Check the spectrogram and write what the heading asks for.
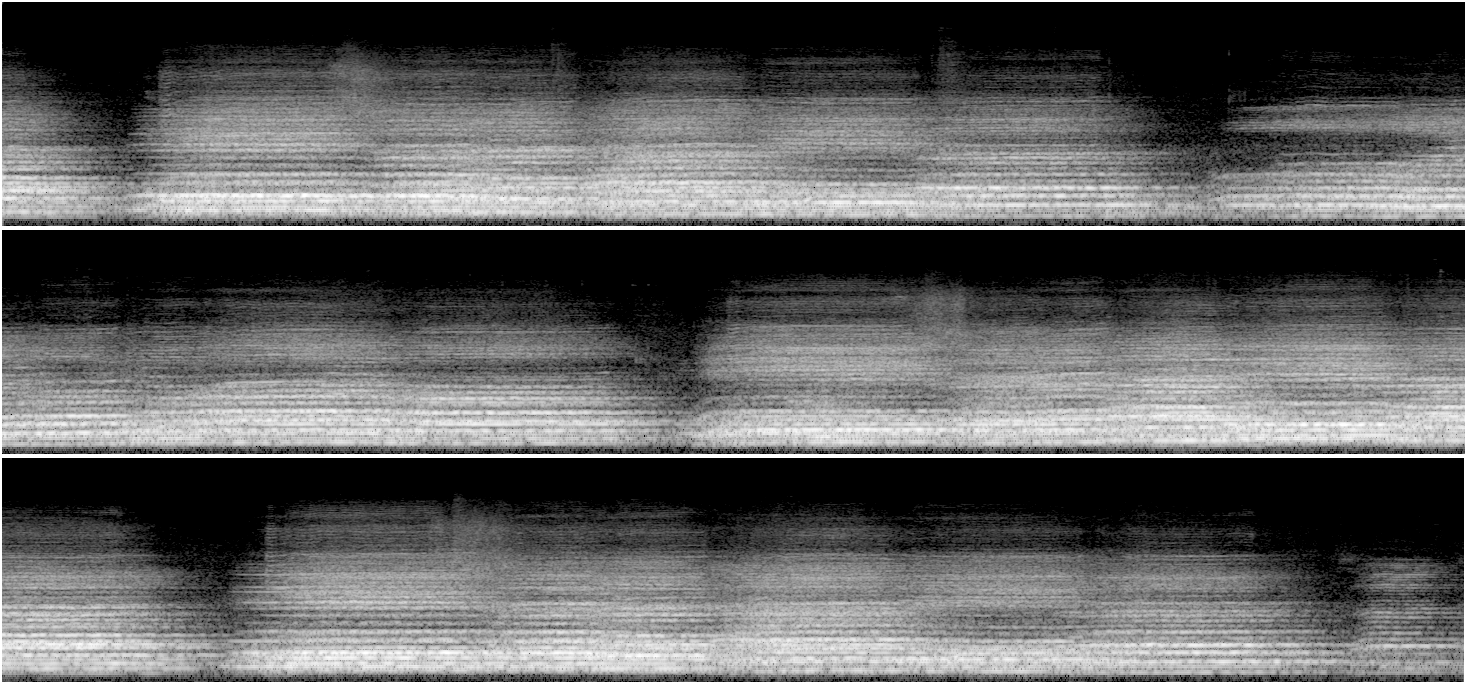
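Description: Choir singing unaccompanied Greek Catholic funeral chant, in long phrases broken by short pauses about every seven seconds.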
